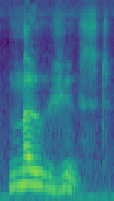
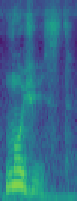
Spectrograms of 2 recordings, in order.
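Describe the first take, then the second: First: It is pronounced with English sounds. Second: It is pronounced with French sounds. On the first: "But I think you could probably say" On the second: "I would pronounce these words in French"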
